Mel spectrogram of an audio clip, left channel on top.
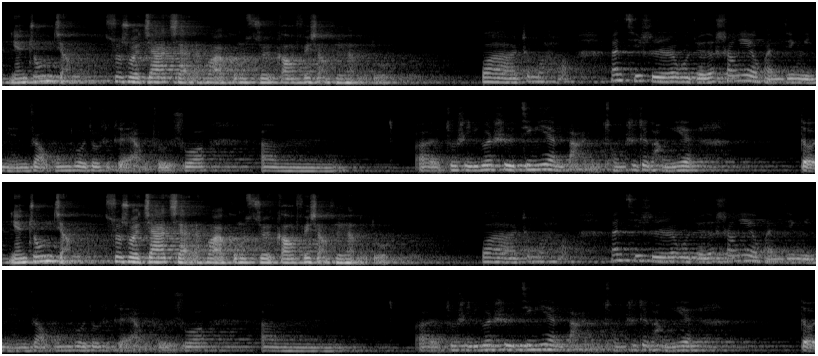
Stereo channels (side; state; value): both; normal; correlation 0.88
